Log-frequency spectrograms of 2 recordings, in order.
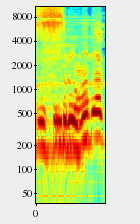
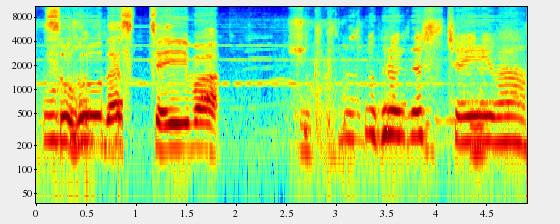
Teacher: హ కి ఉండాల్సిన రుత్వాన్ని స కి తగిలిస్తున్నారు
